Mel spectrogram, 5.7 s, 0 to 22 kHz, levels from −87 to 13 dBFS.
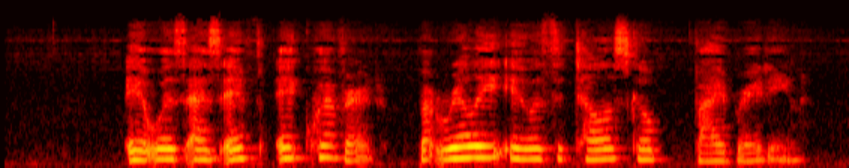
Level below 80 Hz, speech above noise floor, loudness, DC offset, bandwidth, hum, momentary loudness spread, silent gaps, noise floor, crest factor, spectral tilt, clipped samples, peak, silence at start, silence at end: -68 dBFS; 36 dB; -28 LUFS; under 0.1%; 14.5 kHz; none; 14 LU; none; -63 dBFS; 18 dB; -4 dB/octave; under 0.1%; -10 dBFS; 0.85 s; 0.3 s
